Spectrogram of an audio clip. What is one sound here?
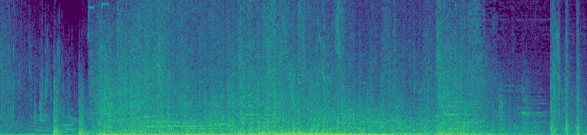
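A large explosion booms and rumbles deeply.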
